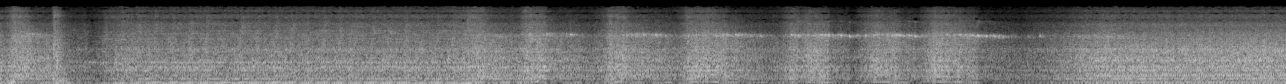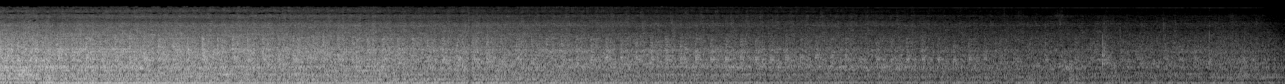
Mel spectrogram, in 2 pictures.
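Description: Jeep Grand Wagoneer's 360 V8 engine running with uneven revs, then pulling away, its sound fading steadily over the last ten seconds or so as it drives off.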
